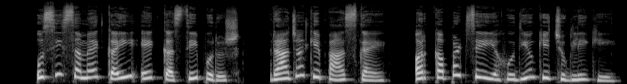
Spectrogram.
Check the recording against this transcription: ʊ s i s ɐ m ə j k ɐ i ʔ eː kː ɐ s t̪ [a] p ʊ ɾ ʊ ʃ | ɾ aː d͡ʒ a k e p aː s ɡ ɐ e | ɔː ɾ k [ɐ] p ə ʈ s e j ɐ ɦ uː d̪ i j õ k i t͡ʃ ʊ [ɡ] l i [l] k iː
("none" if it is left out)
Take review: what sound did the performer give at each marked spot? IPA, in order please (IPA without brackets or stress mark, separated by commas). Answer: i, ɐ, ɡ, none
